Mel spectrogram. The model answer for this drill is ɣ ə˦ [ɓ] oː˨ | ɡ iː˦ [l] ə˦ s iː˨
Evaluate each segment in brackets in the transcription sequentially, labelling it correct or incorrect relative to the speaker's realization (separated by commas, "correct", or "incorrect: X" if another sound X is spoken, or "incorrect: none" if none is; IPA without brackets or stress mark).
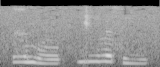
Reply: incorrect: m, correct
